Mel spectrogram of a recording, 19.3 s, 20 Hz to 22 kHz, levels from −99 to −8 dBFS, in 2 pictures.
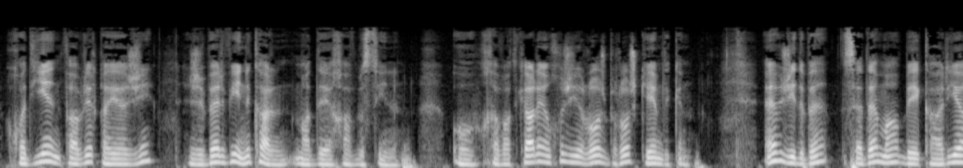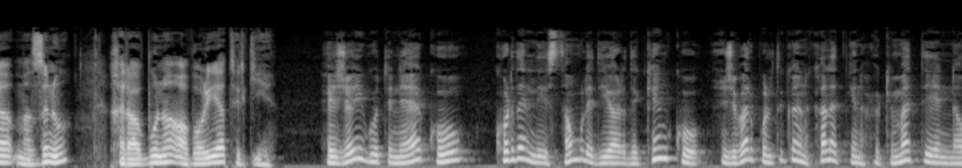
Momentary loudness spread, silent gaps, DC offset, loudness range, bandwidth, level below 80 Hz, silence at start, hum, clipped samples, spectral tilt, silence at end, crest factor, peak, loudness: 11 LU; none; under 0.1%; 5 LU; 11.5 kHz; -42 dBFS; 0.05 s; none; under 0.1%; -6 dB/octave; 0 s; 18 dB; -6 dBFS; -24 LUFS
